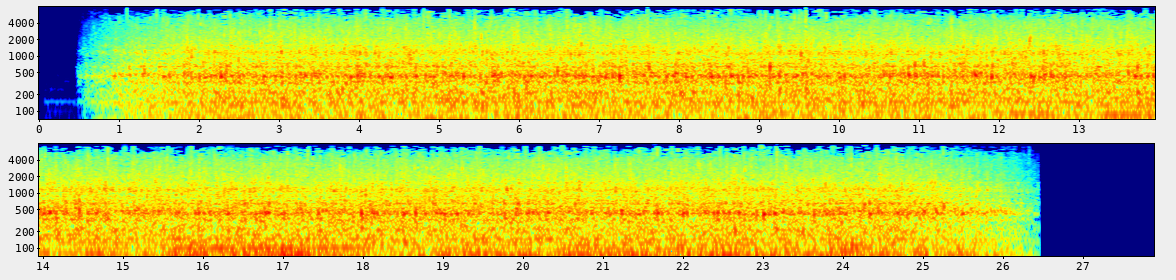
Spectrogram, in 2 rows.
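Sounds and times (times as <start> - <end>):
stream of water: 0.5 - 26.4.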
